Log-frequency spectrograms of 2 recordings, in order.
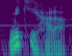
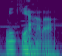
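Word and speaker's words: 美樹原: Mikihara. That's why. I'm wrong. I had her name wrong. That's the issue. Mikihara.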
